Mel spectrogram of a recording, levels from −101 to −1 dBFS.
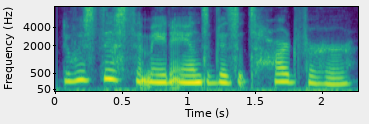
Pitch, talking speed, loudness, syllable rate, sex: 230 Hz, 265 wpm, -14 LUFS, 5.6 syllables/s, female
